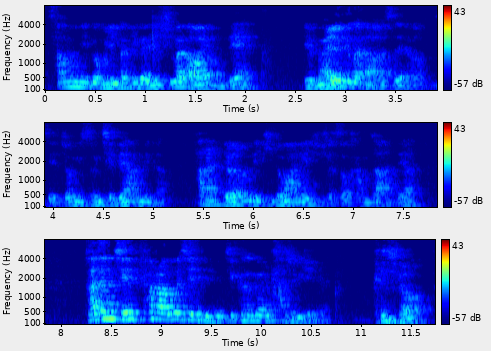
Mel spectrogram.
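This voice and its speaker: A man's voice: on the high side, darkish tone. A middle-aged man preaching a sermon as pastor, telling stories and acting out his church members. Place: church sanctuary. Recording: echoey church hall from far off.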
